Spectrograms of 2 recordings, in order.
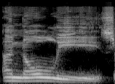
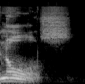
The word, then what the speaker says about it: anoles: Alice and these are green anoles or knowles i've heard it pronounced both ways so again that's what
